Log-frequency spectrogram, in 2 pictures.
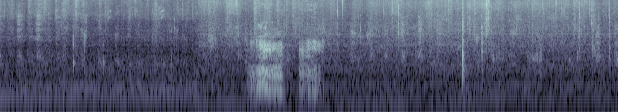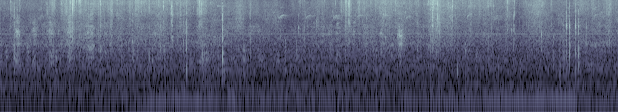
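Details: Dachshund in Marble Falls, Texas, giving two short, sharp barks close together about three seconds in, followed by a long quiet stretch of low hum and faint scattered background noise.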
